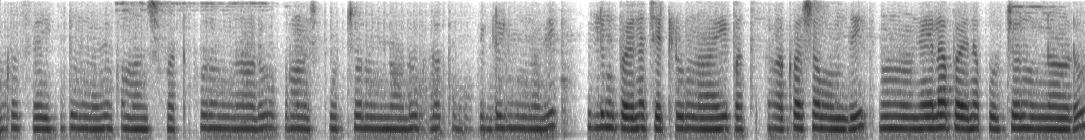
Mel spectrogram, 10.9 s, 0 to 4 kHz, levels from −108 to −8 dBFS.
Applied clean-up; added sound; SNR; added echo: neural mask model RNNoise.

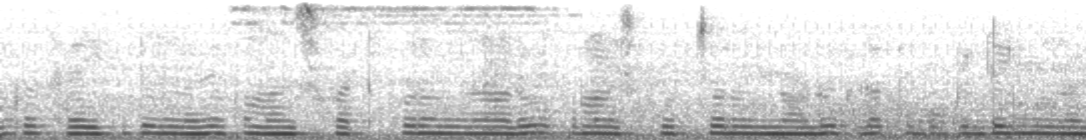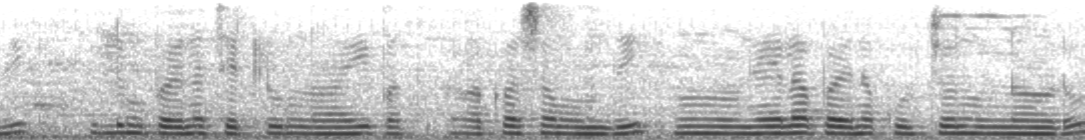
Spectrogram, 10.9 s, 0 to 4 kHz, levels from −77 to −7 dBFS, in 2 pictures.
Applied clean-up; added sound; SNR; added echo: none; Engine; 14 dB; none.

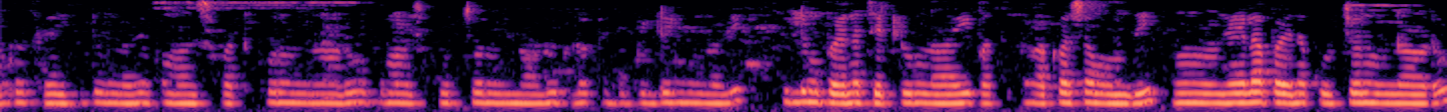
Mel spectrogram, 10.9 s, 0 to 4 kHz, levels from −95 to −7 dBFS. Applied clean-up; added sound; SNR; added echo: classical method Wiener filter.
